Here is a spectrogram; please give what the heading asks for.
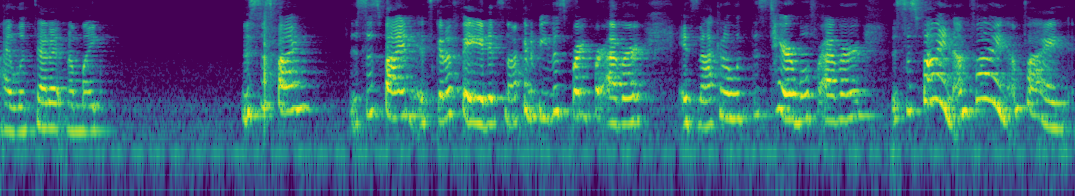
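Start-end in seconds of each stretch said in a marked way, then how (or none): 2.4-10.7 high-pitched, repeated self-reassurance; forced optimism. Retold or imitated. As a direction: convince yourself it's fine in a high voice. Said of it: "the kind of optimistic person that I am".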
